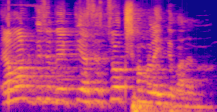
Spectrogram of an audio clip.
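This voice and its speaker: Fervent high-voiced man preaching in an echoing hall. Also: very animated. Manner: fervent, chants Quranic verses in a drawn-out singing tone; asks the crowd rhetorical questions. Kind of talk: sermon. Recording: echoey hall with long reverb.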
